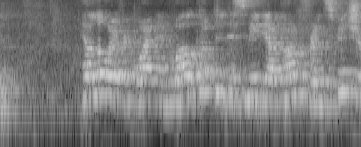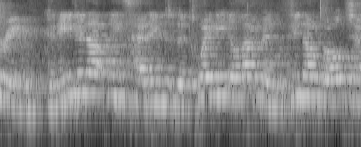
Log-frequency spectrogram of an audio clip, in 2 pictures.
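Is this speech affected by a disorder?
No.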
